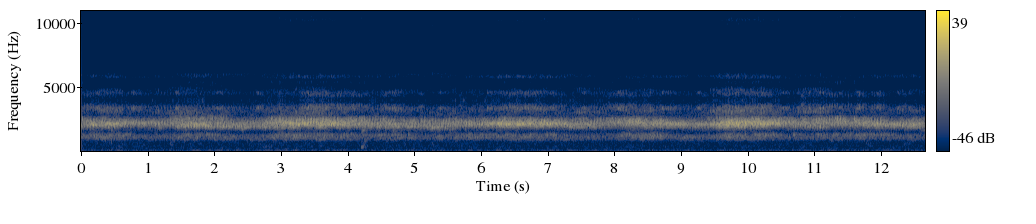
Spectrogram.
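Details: Chorus of frogs singing in Escanaba, Michigan, in the Upper Peninsula: a dense, continuous high trilling band that swells and fades in waves every few seconds, many callers overlapping into a steady jungle-like wall of sound.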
